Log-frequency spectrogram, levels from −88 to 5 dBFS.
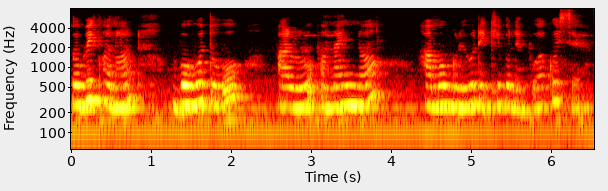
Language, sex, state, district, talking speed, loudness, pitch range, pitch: Assamese, female, Assam, Sonitpur, 75 wpm, -19 LUFS, 245-265 Hz, 255 Hz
